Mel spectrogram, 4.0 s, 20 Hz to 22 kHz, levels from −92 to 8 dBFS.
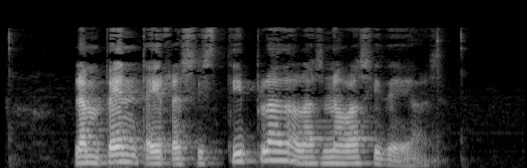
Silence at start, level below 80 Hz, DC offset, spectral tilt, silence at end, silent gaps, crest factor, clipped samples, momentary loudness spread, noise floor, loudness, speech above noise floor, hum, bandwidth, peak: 0.55 s; -60 dBFS; under 0.1%; -4.5 dB/octave; 0.65 s; none; 22 dB; under 0.1%; 12 LU; -61 dBFS; -23 LUFS; 38 dB; none; 11.5 kHz; -4 dBFS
